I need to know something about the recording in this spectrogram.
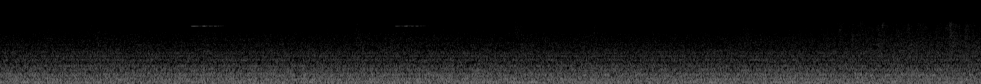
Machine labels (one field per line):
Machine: fan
